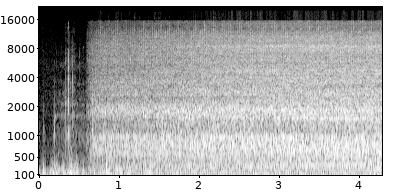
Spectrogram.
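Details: 2006 Chevy HHR at 83,000 miles, started after serpentine drive belt replacement. Quick crank, then the engine catches and settles into a smooth, steady idle with no belt squeal or chirp; runs normally.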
